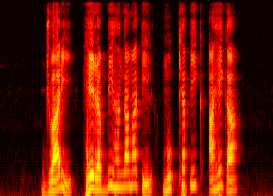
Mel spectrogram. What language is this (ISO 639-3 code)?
mar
